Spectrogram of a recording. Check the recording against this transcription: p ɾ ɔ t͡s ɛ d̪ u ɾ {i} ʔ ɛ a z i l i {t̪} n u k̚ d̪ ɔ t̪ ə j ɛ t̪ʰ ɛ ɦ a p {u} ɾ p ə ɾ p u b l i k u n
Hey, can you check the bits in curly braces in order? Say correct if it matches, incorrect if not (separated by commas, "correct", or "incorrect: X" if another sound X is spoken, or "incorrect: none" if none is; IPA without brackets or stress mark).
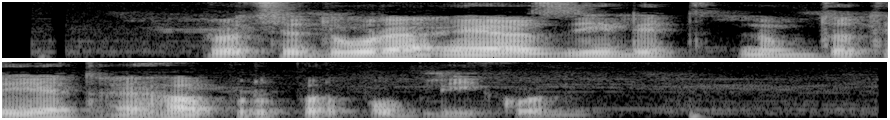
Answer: incorrect: a, correct, correct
